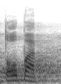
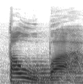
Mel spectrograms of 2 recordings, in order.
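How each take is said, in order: First: The word ends with a t sound. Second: The word ends with an h sound. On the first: The speaker calls it wrong. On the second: The speaker calls it right. "harusnya dibaca huruf H bukan T"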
